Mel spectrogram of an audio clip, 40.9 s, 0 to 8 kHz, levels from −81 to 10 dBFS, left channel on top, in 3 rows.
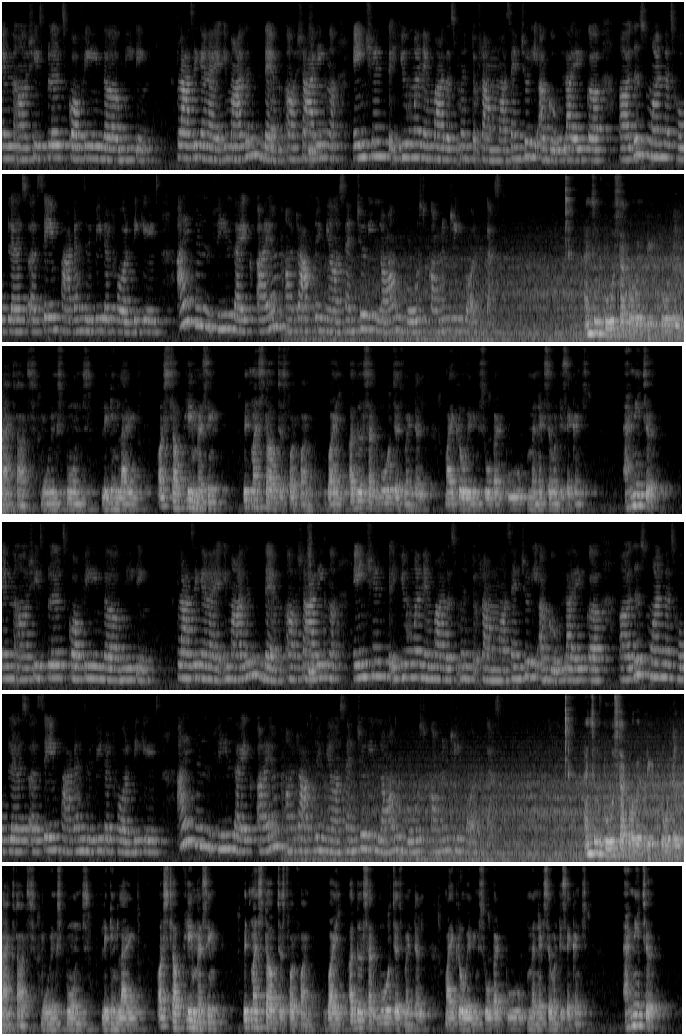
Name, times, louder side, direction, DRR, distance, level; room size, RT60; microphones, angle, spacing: voice 1, 0.0-2.9 3.5-23.5, equal, 50° left, -4 dB, 2.6 m, -35 dB
Car passing by, 19.2-27.4, right 2 dB, 35° right, 0.7 m, -41 dB
voice 2, 24.9-29.0 29.3-30.0 30.4-31.6 32.1-35.7 36.1-39.0 39.7-40.4, right 2 dB, 65° right, 6 dB, 0.8 m, -28 dB
6.4 x 4.6 x 4.3 m, 0.77 s
head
